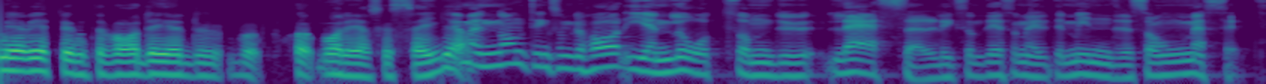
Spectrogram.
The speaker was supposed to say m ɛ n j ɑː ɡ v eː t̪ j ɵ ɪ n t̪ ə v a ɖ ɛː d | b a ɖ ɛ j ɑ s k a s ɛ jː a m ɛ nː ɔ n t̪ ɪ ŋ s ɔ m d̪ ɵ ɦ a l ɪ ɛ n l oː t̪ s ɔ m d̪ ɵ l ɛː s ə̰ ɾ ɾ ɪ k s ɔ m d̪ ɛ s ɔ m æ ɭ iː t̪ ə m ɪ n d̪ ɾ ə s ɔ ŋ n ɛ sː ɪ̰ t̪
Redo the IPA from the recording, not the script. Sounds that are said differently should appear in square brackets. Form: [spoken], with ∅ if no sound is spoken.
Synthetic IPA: m ɛ n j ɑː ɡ v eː t̪ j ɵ ɪ n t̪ ə v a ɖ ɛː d | [v] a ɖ ɛ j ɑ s k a s ɛ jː a m ɛ nː ɔ n t̪ ɪ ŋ s ɔ m d̪ ɵ ɦ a [ɾ] ɪ ɛ n l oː t̪ s ɔ m d̪ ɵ l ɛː s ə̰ ɾ [l] ɪ k s ɔ m d̪ ɛ s ɔ m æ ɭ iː t̪ ə m ɪ n d̪ ɾ ə s ɔ ŋ [m] ɛ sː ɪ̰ t̪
